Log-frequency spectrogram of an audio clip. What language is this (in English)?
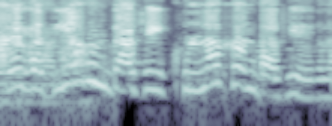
Punjabi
